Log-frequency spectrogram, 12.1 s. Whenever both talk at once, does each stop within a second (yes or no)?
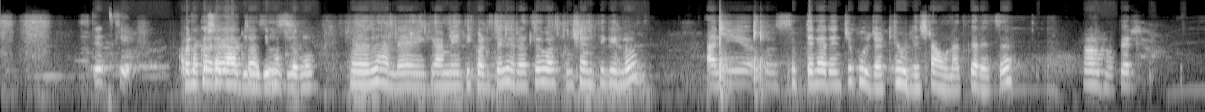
no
